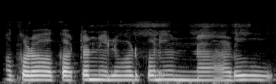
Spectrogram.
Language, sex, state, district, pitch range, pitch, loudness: Telugu, female, Andhra Pradesh, Annamaya, 200-210 Hz, 205 Hz, -15 LUFS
